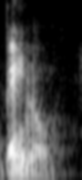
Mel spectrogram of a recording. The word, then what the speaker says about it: banal: I mean, because it is spelt like banal, like anal with a B.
